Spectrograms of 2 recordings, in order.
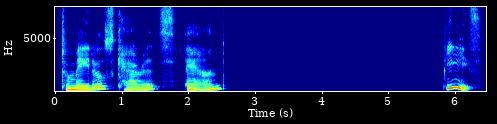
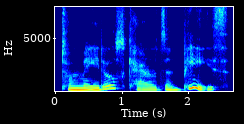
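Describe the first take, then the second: First: There is a pause after 'and'. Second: There is no pause after 'and'. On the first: "he likes to punctuate an and with a pause" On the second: "where we might say"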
